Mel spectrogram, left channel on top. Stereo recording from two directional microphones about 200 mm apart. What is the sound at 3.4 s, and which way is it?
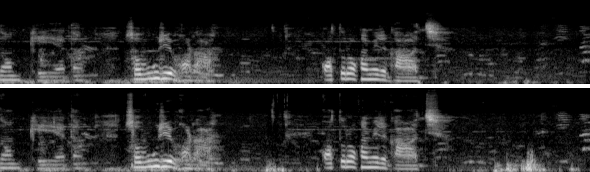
Speech, 10° right (ahead or behind).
